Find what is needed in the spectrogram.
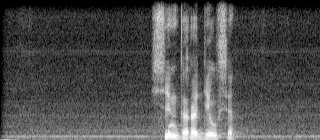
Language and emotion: Russian, neutral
